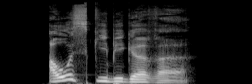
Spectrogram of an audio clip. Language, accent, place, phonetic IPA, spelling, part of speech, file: German, Germany, Berlin, [ˈaʊ̯sɡiːbɪɡəʁə], ausgiebigere, adjective, De-ausgiebigere.ogg
- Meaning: inflection of ausgiebig: 1. strong/mixed nominative/accusative feminine singular comparative degree 2. strong nominative/accusative plural comparative degree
